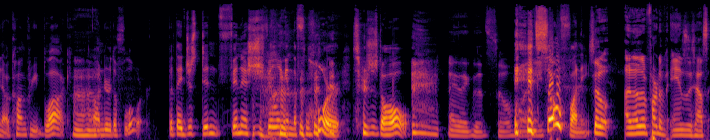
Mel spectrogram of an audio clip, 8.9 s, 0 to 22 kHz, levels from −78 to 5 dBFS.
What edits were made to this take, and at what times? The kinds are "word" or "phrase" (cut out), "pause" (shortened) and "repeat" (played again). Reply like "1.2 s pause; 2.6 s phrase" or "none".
2.0 s pause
